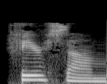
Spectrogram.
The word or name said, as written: fearsomeness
